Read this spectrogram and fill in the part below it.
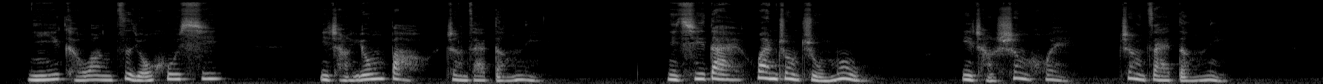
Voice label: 女试音样音

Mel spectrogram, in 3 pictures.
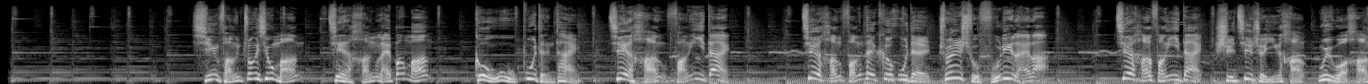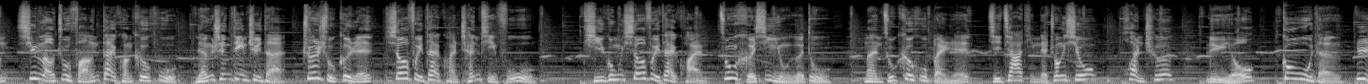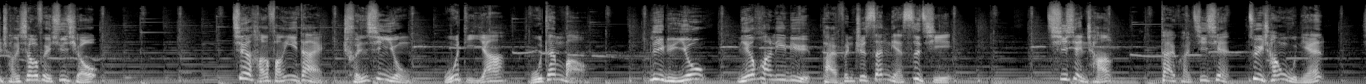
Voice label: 轻松轻快; 建行房易贷

